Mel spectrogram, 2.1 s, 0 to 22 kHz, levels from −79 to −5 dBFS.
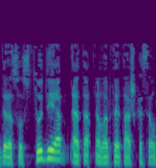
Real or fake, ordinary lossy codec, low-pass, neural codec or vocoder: real; MP3, 32 kbps; 9.9 kHz; none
